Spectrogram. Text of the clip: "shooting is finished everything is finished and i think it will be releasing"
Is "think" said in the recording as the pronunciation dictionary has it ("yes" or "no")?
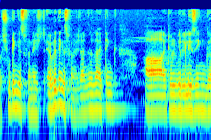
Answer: no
